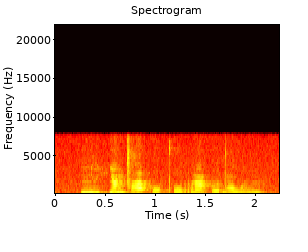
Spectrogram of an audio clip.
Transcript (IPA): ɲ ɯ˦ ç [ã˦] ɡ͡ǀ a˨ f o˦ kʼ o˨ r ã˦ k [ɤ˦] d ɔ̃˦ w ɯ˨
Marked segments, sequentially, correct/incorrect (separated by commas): correct, correct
